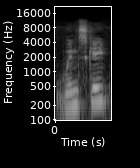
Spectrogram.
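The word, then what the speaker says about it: WinSCP: for this um you're going to need um Windscape it's it's spelled win s SCP so first of all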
